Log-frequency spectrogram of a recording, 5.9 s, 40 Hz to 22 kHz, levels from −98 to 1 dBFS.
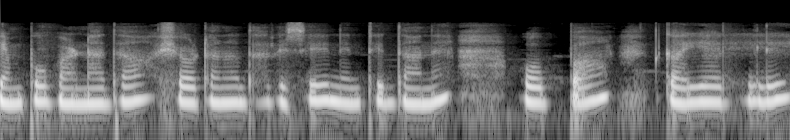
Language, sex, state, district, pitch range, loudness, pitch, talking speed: Kannada, female, Karnataka, Raichur, 215-235 Hz, -17 LUFS, 225 Hz, 90 wpm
